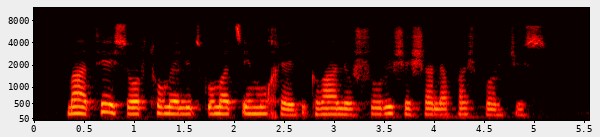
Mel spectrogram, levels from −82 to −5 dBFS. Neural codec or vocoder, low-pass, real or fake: none; 7.2 kHz; real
